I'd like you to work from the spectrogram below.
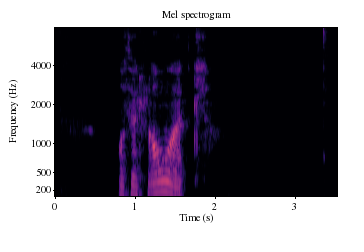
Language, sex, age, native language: Icelandic, female, 60-69, Icelandic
